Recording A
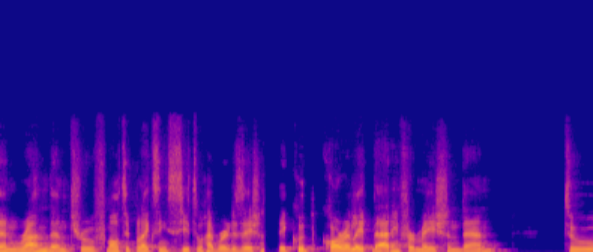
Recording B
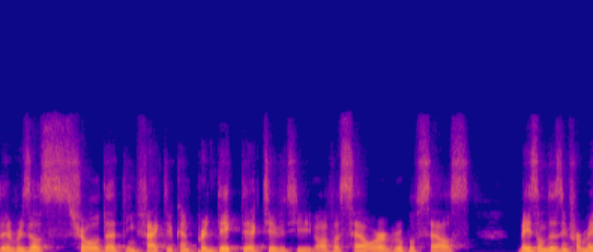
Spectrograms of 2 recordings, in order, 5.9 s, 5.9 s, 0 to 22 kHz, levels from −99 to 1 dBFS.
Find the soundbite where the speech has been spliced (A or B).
A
